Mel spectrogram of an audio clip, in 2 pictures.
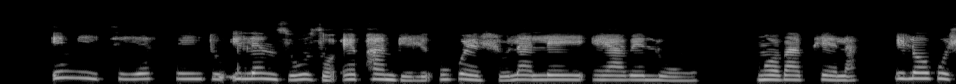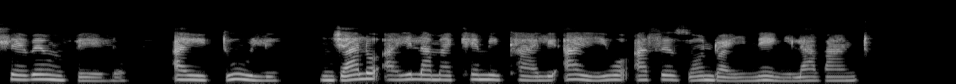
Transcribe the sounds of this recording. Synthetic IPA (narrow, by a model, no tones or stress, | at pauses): imitʰijesintʼuʔilend͡zʱuzɔʔɛpʰambʱiliʔuɣweɮulalejiʔɛjaβeluŋu | ŋɔβapʰɛla | iloβuɬɛβɛɱvɛlɔ | ajid̥ʱuli | nd͡ʒʱalɔʔajilamakʰemikʰaliʔajiwɔʔasɛzɔndʱwajineŋilaβaːntʼu̥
